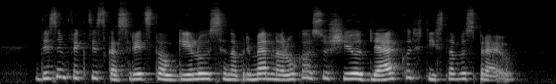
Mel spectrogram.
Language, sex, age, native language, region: Slovenian, female, 18-29, Slovenian, Drava region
